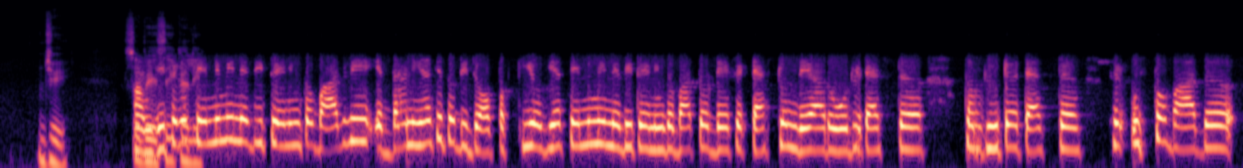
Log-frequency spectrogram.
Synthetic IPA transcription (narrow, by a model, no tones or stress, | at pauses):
d͡ʒ | ɦãːɲd͡ʒiːpʰeɾoːt̪ɪnmiːneːd̪iːʈɾeːnɪ̃ŋɡ̚t̪õːbaːd̪ʋiːʔɪd̪ːãːnĩːãːkɪt̪ʊaːɖiːd͡ʒɔːb̚pəkːiːɦoːɡiːɛːt̪ɪnmiːneːd̪iːʈɾeːnɪ̃ŋɡt̪õːbaːd̪̚t̪ʊaːɖeːpʰɪɾʈɛːsʈɦʊnd̪eːaːɾoːɖʈɛːsʈ | kəmpjuːʈəɾʈɛːsʈ | pʰɪɾʊst̪õːbaːd̪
